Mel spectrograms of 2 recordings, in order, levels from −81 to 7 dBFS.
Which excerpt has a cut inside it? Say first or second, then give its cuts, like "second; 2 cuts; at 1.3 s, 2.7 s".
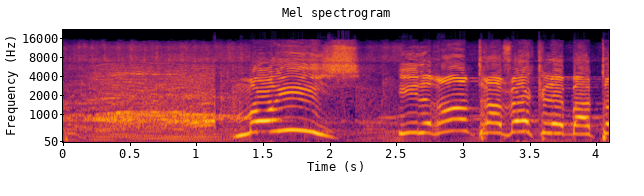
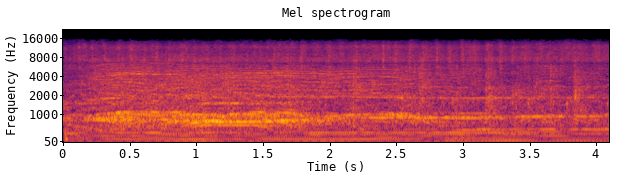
first; 1 cut; at 1.1 s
